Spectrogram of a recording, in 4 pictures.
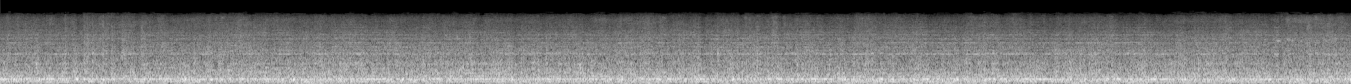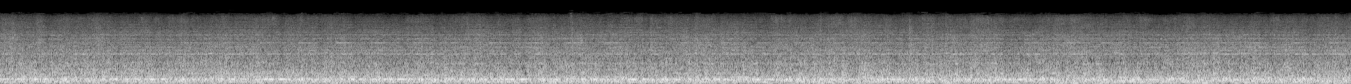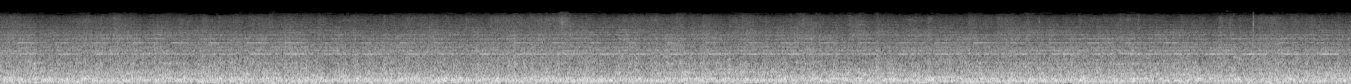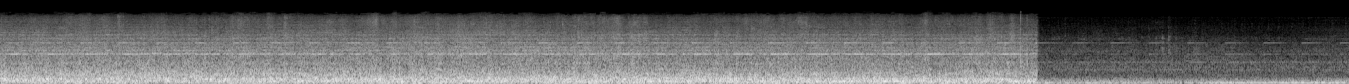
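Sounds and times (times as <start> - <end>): clickety-clack of rail joints: 0.0 - 51.0, 51.6 - 54.0
steel wheels rumbling on rail: 0.0 - 54.0
high-pitched ringing: 15.3 - 54.0.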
